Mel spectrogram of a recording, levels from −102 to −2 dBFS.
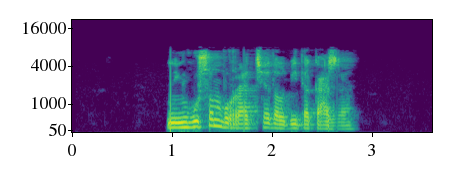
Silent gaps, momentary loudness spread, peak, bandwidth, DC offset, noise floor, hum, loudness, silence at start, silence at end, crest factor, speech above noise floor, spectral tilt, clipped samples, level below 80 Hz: none; 9 LU; -2 dBFS; 8 kHz; under 0.1%; -85 dBFS; none; -15 LUFS; 0.95 s; 0.8 s; 16 dB; 71 dB; -4.5 dB/octave; under 0.1%; -48 dBFS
